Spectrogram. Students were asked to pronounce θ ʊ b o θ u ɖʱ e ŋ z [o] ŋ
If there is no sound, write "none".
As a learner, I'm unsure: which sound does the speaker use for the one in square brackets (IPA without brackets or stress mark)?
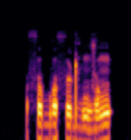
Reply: o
